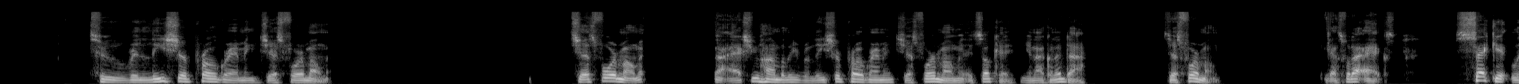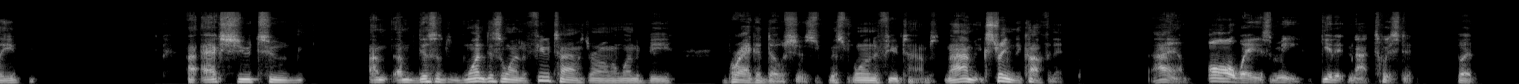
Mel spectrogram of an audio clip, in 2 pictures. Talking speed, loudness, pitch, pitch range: 160 wpm, -24 LUFS, 100 Hz, 90-125 Hz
